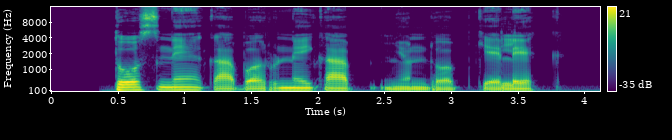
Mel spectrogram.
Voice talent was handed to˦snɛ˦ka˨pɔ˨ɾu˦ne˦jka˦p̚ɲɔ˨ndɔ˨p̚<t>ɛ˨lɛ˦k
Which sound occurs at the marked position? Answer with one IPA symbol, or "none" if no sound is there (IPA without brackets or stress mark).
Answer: k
